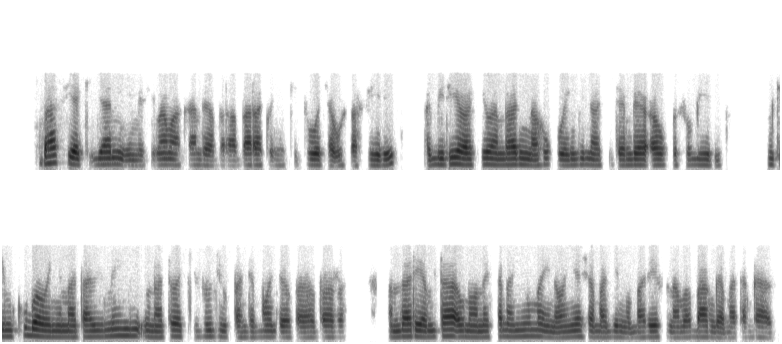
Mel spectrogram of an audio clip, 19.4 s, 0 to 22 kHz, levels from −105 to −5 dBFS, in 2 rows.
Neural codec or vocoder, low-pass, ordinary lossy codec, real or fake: none; 3.6 kHz; Opus, 16 kbps; real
